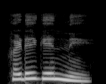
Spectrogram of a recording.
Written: ಗೋಡೆಗನ್ನ

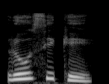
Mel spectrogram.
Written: ರೋಸಿಕೆ

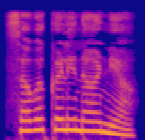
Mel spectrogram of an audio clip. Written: ಸವಕಳಿನಾಣ್ಯ

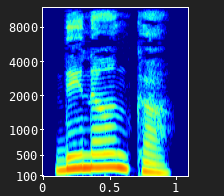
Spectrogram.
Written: ದಿನಾಂಕ

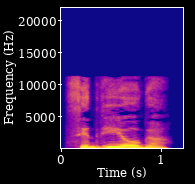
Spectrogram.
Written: ಸಿದ್ಧಿಯೋಗ

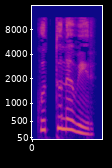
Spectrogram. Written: ಕುತ್ತುನವಿರ್

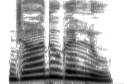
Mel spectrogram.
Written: ಜಾದುಕಲ್

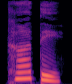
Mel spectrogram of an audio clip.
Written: ಕತ್ತೆ

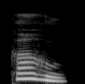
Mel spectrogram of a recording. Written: ಗಾಹು

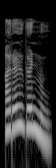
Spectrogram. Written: ಅರಳುಗಣ್ಣು

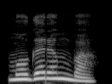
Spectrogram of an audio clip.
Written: ಮೊಕರಂಬೆ

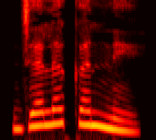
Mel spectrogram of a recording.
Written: ಜಲಕನ್ನೆ

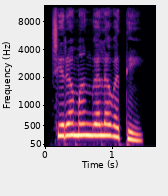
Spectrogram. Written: ಚಿರಮಂಗಲವತಿ

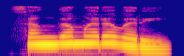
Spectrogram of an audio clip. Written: ಸಂಗಮರವರಿ

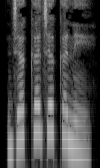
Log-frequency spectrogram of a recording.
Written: ಝಗಝಗನೆ

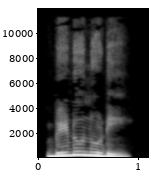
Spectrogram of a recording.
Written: ಬಡನುಡಿ

